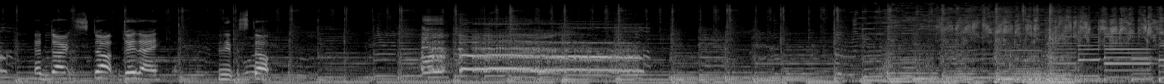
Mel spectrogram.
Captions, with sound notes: They don't stop, do they? They never stop. (CROWS) (LAIDBACK MUSIC) (PEN SCRATCHES)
